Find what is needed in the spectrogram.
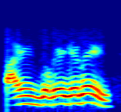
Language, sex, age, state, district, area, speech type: Odia, male, 60+, Odisha, Gajapati, rural, conversation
